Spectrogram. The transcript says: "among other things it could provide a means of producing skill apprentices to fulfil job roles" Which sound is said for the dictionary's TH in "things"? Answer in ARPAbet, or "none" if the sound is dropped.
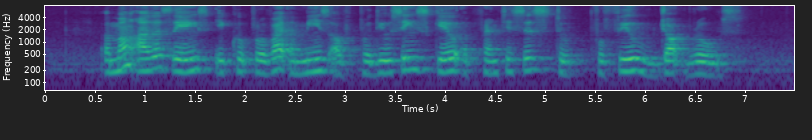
S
